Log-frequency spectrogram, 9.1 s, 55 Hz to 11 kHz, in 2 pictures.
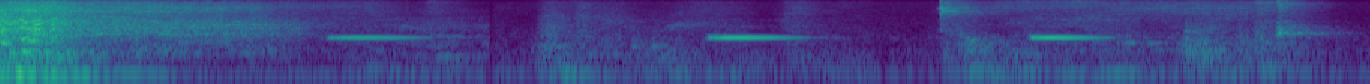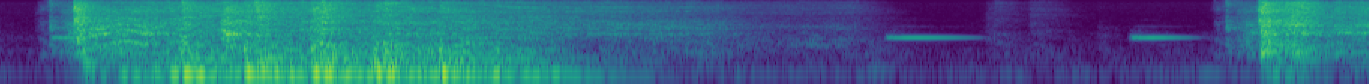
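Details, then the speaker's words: Nissan 300ZX Z32 twin turbo, first crank after a wiring harness cleanup, no exhaust fitted: short halting crank bursts with gaps and beeps, then one longer labored crank. The ground strap was left untightened, and the owner also heard a spark-like sound; it was tightened before the second attempt. "Um when I cranked it sounded kind of weird. It doesn't sound like a normal crank for these cars. Uh, I didn't tighten the ground, so it was just on there."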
